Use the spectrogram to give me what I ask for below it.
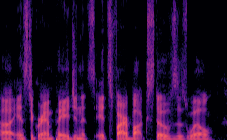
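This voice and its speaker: With a Southern US accent, the words come at a fairly quick pace. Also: man. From US South, North Carolina. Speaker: podcast co-host. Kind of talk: casual chat.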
